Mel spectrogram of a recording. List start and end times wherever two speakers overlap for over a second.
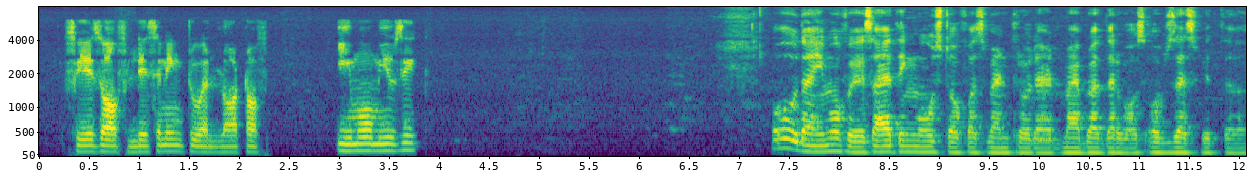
none

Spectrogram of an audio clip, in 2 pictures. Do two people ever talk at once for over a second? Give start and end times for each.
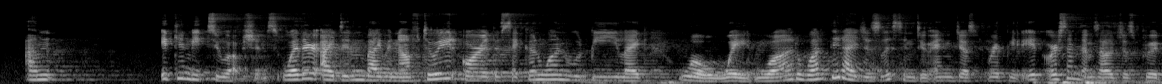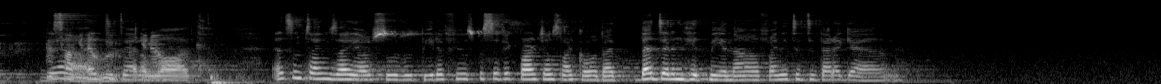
12.1-13.3

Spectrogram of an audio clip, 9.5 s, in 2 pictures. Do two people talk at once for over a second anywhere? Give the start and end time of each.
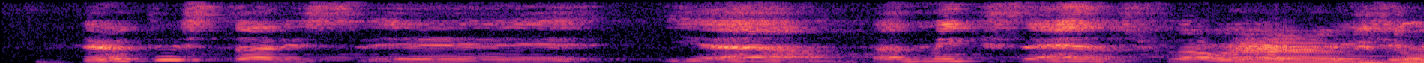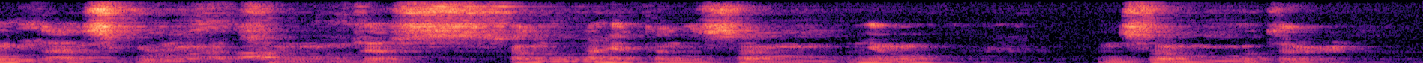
4.1-6.0

